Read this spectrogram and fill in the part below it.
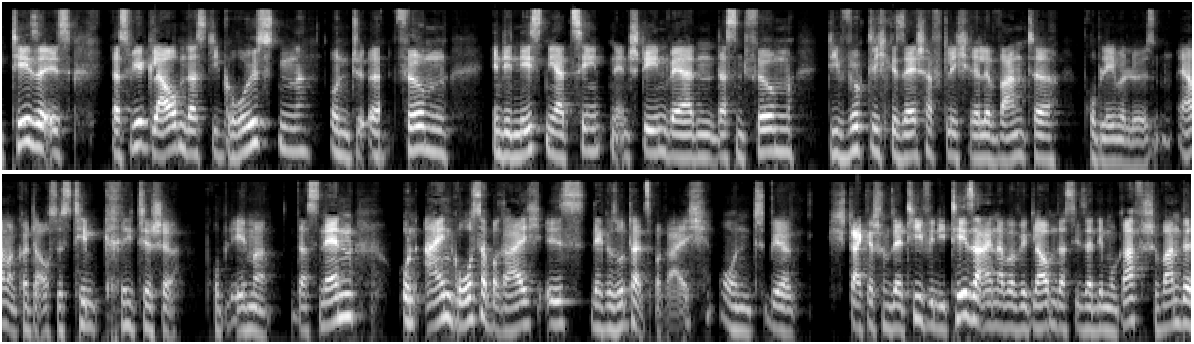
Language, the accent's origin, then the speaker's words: German; Berlin, Germany; ich bin in Berlin aufgewachsen, war dann 10 Jahre im Ausland und investiere seit 2014 wieder aus Berlin heraus in Startups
